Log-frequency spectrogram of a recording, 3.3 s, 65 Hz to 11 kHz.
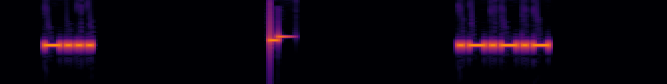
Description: Morse code, heard as a keyed tone, about 44 wpm, 700 Hz. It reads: B .
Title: Single Character (Letter:Number:Punctuation:Prosign) 45wpm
